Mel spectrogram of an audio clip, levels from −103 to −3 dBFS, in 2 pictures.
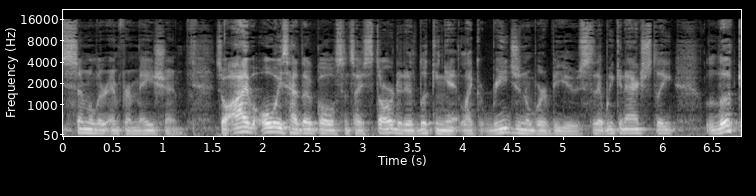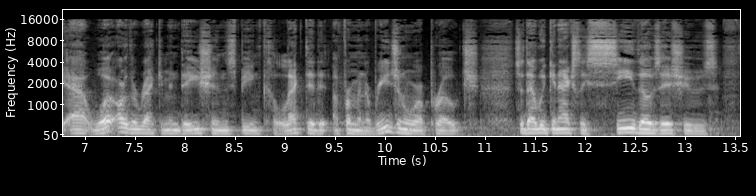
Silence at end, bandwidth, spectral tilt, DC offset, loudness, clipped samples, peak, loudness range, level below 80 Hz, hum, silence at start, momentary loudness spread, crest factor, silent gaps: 0.05 s; 16.5 kHz; -5 dB/octave; under 0.1%; -24 LUFS; under 0.1%; -6 dBFS; 3 LU; -52 dBFS; none; 0 s; 12 LU; 18 dB; none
